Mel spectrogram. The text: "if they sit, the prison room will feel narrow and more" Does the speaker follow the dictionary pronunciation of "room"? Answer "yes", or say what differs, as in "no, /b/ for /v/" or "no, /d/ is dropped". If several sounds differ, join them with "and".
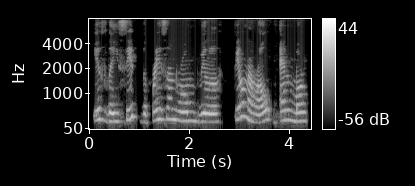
yes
